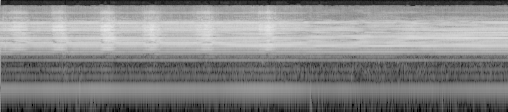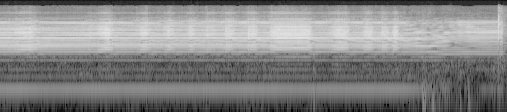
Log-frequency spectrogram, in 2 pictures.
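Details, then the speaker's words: Gobo magnetic hair trimmer with thin cutter blade, new out of the box: steady high electric buzz with a harsh pulsing edge until switched off; the clipper does not do this; abnormal buzzing noise, cause unknown. "that's the only thing I don't like about this head trimmer but the Clipper doesn't make a strange noise"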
